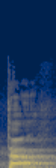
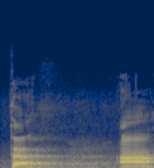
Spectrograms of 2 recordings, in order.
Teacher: Makhraj hujung lidah letak di gusi atas. Di gusi atas hampir pada gigi ya. Kita tekankan dia, ta, bukakan, ta.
